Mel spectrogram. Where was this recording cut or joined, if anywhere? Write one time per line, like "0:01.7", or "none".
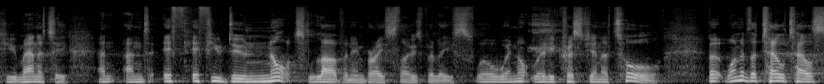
0:07.1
